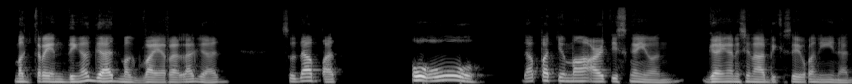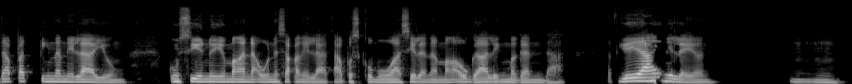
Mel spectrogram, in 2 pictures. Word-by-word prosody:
mag-trending 130 - +1
agad, 150 -5 +4
mag-viral 110 -1 -1
agad. 110 -4 -3 0.6
So - - -9
dapat, 160 -7 +1 0.7
oo. 185 -3 +6 0.4
Dapat 175 -1 -2
yung 150 -2 -2
mga 150 +1 +3
artist 135 +1 0
ngayon 105 -6 -3 0.3
gaya 130 +1 +3
nga 130 - -1
ng 125 - -5
sinabi 115 -4 -1
ko - - -20
sa'yo 115 -3 -3
kanina, 110 -4 -5
dapat 140 +5 -4
tingnan 130 -1 -2
nila 120 0 +3
yung 105 -1 -5 0.5
kung 135 - +1
sino 130 -2 +2
yung 125 0 0
mga 120 0 +1
nauna 115 +1 -2
sa - - 0
kanila 100 -2 -3
tapos 105 +3 -5
kumuha 110 -1 -2
sila 110 -3 -2
ng 105 - -3
mga 105 +2 -3
ugaling 105 -1 -1
maganda 100 -3 -5 0.4
at - - -20
gayahin 160 +4 +6
nila 125 -6 +1 0.2
yun. 100 - -8 0.9
Mm. 100 -1 -9
120 Hz, 150 wpm, -24 LUFS, 105-135 Hz, 0.9 s, oo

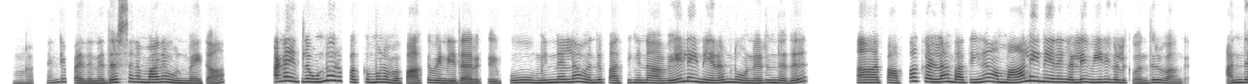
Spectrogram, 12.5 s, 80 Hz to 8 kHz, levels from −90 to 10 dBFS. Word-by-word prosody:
ஆ - - -12 0.3
கண்டிப்பா, 245 +1 -7
இது 190 - -2
நிதர்சனமான 265 +3 +1
உண்மைதான். 205 +4 -2 0.5
ஆனா 390 - +4
இதில, 305 -1 0
இன்னொரு 405 +3 +1
பக்கமும் 270 +1 0
நம்ம 210 -4 +1
பார்க்க 220 +5 0
வேண்டியதா 195 -2 +1
இருக்கு. 175 0 -7
இப்போ 215 +3 -8 0.3
மின்னலாம் 265 +5 +1
வந்து 240 +2 +1
பார்த்தீங்கன்னா, 225 +1 -1 0.2
வேலை 330 +8 +1
நேரம்னு 245 +2 +2
ஒண்ணு 200 -1 0
இருந்தது. 225 -1 0 0.6
அ - - +4 0.2
இப்ப 240 -1 -6
அப்பாக்கள்லாம் 305 0 +1
பார்த்தீங்கன்னா, 260 +7 0 0.2
மாலை 305 +11 +3
நேரங்கள்லேயே 280 -2 +1
வீடுகளுக்கு 250 -8 -1
வந்துருவாங்க. 195 -5 -4 0.5
அந்த 250 +3 +2
250 Hz, 145 wpm, -19 LUFS, 215-275 Hz, 0.6 s, ஆனா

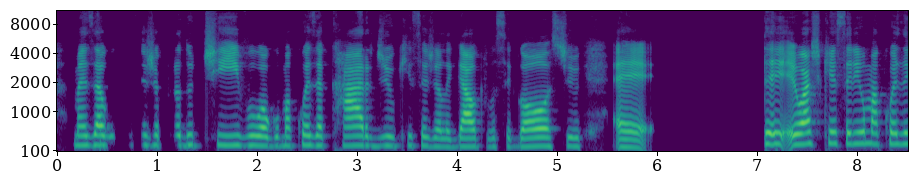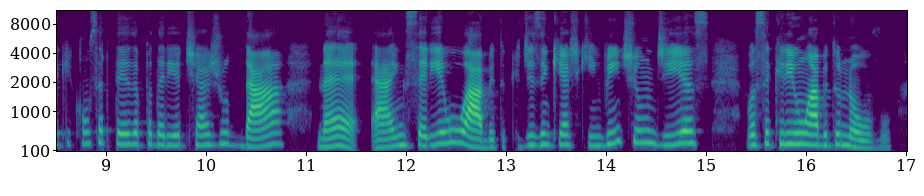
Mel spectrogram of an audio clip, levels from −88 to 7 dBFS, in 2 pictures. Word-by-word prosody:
mas 220 0 -3
algo 225 -1 +3
que 225 +1 -41
seja 225 0 -6
produtivo 225 -1 -2
alguma 210 0 -1
coisa 220 0 -2
cárdio 215 -1 +1
que 215 +1 -13
seja 205 -2 -7
legal 190 +1 +4
que - - -30
você 190 +1 -13
goste, 200 +1 +1 0.3
eh 185 +11 +1 1.1
Te 255 - +4 0.2
eu 240 - +6
acho 255 0 +6
que 265 -1 -1
seria 260 0 -1
uma 255 -2 0
coisa 255 0 -2
que, 255 +1 -20
com 260 +1 -10
certeza, 260 -3 -3
poderia 230 -2 -6
te 220 +2 -6
ajudar, 225 0 +2 0.3
né, 195 +1 0
a 180 +1 +1
inserir 225 +3 -1
o 280 +1 -2
hábito 175 -2 +7
que 180 - -26
dizem 230 +4 -5
que, 235 +1 -2
acho 230 -1 -3
que 220 - -12
em 215 - -8
21 280 +3 -3
dias, 260 +4 -1 0.4
você 230 +3 -2
cria 255 0 +1
um 255 - +2
hábito 230 0 +5
novo. 170 -7 -4
225 Hz, 160 wpm, -25 LUFS, 205-250 Hz, 1.1 s, hábito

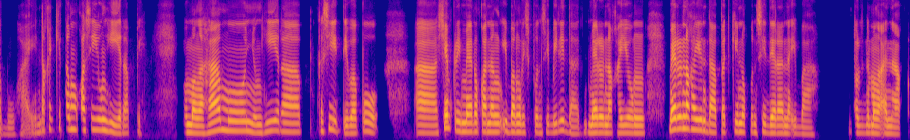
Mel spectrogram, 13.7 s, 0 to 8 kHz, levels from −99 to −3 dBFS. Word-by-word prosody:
buhay, 135 +4 -12
nakikita 240 +5 -6
mo 240 - +1
kasi 230 0 0
'yong 225 -1 +1
hirap, 160 -4 -2
eh, - - -17 0.6
'yong 175 0 0
mga 160 -1 +4
hamon, 205 0 +3
'yong 170 -2 -3
hirap. 190 -1 -1 0.2
Kasi, 215 +3 -1
'di - - -2
ba, 155 0 0
po, 180 +1 -3 0.5
ah, 165 -1 +3
siyempre 245 -7 +2
meron 185 0 +4
ka 185 - +3
ng 180 0 +1
ibang 185 -2 +1
responsibilidad, 175 0 -6 0.2
meron 170 0 +4
na 165 - -5
kayong 160 -1 0 0.3
meron 245 +3 +7
na 255 - +7
kayong 225 -2 +3
dapat 175 -2 -1
kinokonsidera 175 -3 0
na 155 - -2
iba, 145 -2 -9 0.5
tulad 165 -1 -6
ng 165 0 -1
mga 150 -1 +4
anak. 140 -2 0
175 Hz, 165 wpm, -25 LUFS, 160-205 Hz, 0.6 s, meron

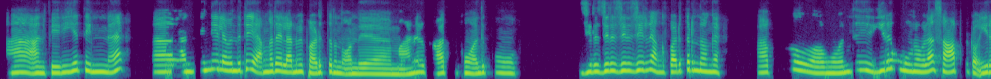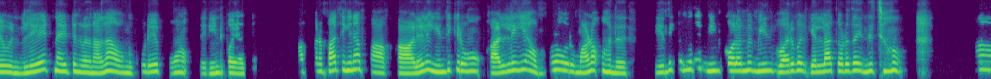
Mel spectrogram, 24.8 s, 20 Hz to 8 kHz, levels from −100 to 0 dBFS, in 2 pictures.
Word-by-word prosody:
ஆ 185 - -8 0.3
அது 185 +1 +2
பெரிய 200 +5 +1
திண்ண. 215 -3 +2 0.6
அ - - -2 0.3
அந்த 215 +1 +1
திண்ணயில 275 +2 -1
வந்துட்டு 250 +4 0
அங்க 215 +1 +1
தான் 240 0 +3
எல்லாருமே 210 +1 +2
படுத்திருந்தோம். 180 -3 0
அந்த 165 -1 0 0.5
மணல் 185 +7 0
காத்துக்கும் 180 0 -2
அதுக்கும். 185 0 -3 0.9
ஜீர, 210 +3 +1
ஜீர, 235 +1 +3
ஜீர, 245 +1 +3
ஜீல்ன்னு 260 0 +1
அங்க 200 -2 -4
படுத்துருந்தோங்க. 230 -1 +2 0.6
அப்போ 235 +8 -6 0.3
அவங்க 180 0 +1
வந்து 215 +6 -2 0.3
இரவு 295 +3 -2
உணவுலாம் 225 +4 +1
சாப்ட்டுட்டோம். 210 -3 0
இரவு 205 0 +2 0.3
லேட் 260 +5 +2
நைட்ங்கிறதுனால 200 -4 +1
அவங்க 195 -3 0
கூடயே 215 +1 0 0.2
போனோம். 190 +1 -2 0.2
சரின்ட்டு 175 +3 -2
போயாச்சு. 175 - -1 0.6
அப்புறம் 230 +2 -6
பாத்தீங்கன்னா, 260 +3 +3
ப - - -4 0.3
காலையில 180 +8 +3
எந்திக்கிறோம். 235 +1 +1 0.2
காலலேயே 235 +10 +2
அவ்ளோ 190 +10 -2
ஒரு 230 -3 +1
மனம். 215 +7 +2
அந்த 185 -2 +1 0.5
எந்திக்கும்போதே 275 +7 -3
மீன் 245 0 +1
கொழம்பு, 245 +1 +3
மீன் 245 +1 +2
வறுவல், 240 +4 +2
எல்லாத்தோட 235 +2 +2
தான் 250 -1 +3
எந்திரிச்சோம். 230 +2 0 1.0
ஆ - - -2
220 Hz, 135 wpm, -19 LUFS, 190-245 Hz, 1.0 s, தான்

